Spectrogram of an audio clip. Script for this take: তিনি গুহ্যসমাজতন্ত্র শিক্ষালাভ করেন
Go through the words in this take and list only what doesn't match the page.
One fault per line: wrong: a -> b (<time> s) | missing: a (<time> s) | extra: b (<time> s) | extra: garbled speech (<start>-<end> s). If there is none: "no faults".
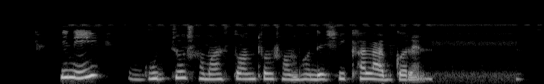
extra: সম্বন্ধে (2.8 s)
